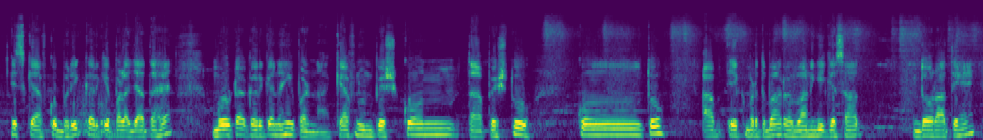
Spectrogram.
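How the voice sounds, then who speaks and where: A man at an ordinary mid pitch gives a patient, step-by-step Quran reading lesson. He sounds out letters and vowel marks slowly and often stops to check that his pupil is following. A faint hum of background noise sits behind his voice.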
